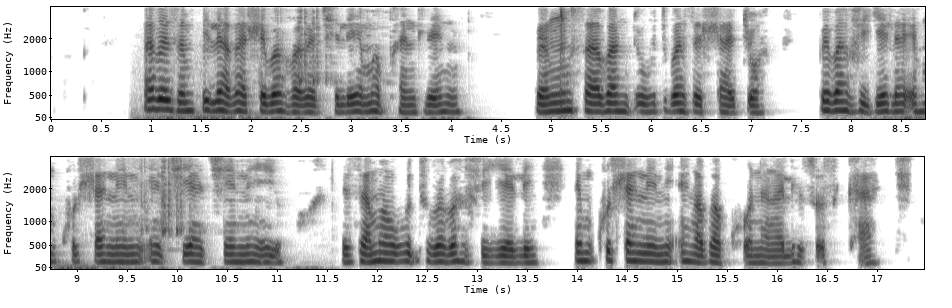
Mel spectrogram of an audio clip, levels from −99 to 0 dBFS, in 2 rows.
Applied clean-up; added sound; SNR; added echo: classical method log-MMSE.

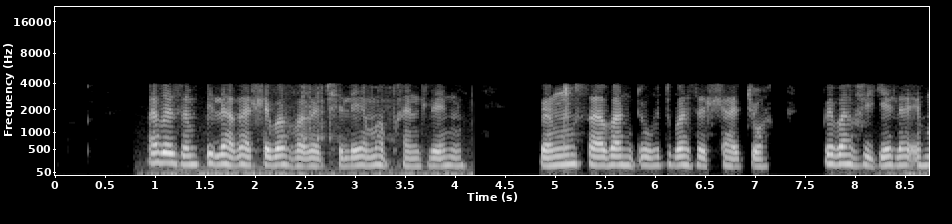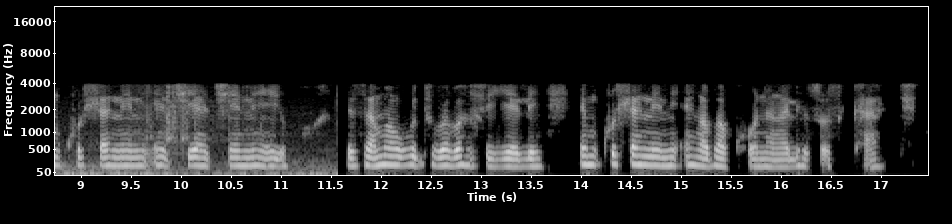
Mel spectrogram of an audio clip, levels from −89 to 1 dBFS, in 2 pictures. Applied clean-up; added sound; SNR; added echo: none; Coin (dropping); 18 dB; none.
